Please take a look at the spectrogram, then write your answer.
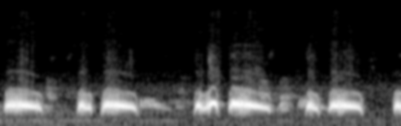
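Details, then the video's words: Thúc gù coo sequence by a Malaysian spotted dove. Long hollow coos alternate with short upswept notes in a brisk, slightly uneven rhythm, with soft trailing notes between phrases. "Tiếng chim cu gáy thúc gù, cu gáy malaisia gù thúc bài bản, chim cu gáy thúc gù bài bản"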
